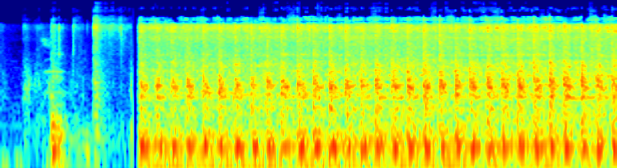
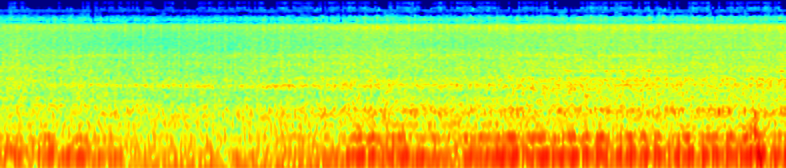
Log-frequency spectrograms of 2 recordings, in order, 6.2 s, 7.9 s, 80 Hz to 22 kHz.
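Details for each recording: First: Jeep Cherokee XJ with code P0340: steady, even cranking at about three beats a second after the key turns, but the engine never catches. Crank no start from a faulty camshaft position sensor (Mopar 4897023AA). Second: Jeep Cherokee XJ after replacing the camshaft position sensor for code P0340 (Mopar 4897023AA): the engine catches and settles into a steady, even low rumble with no misses, knocks or stumbles. Normal idle.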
